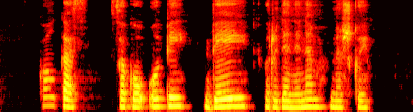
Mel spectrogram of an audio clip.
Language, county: Lithuanian, Šiauliai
